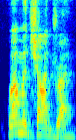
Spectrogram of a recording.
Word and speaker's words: Ramachandran: he's pronounced your name tell me again ramachandra ramachandran that's marty before we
